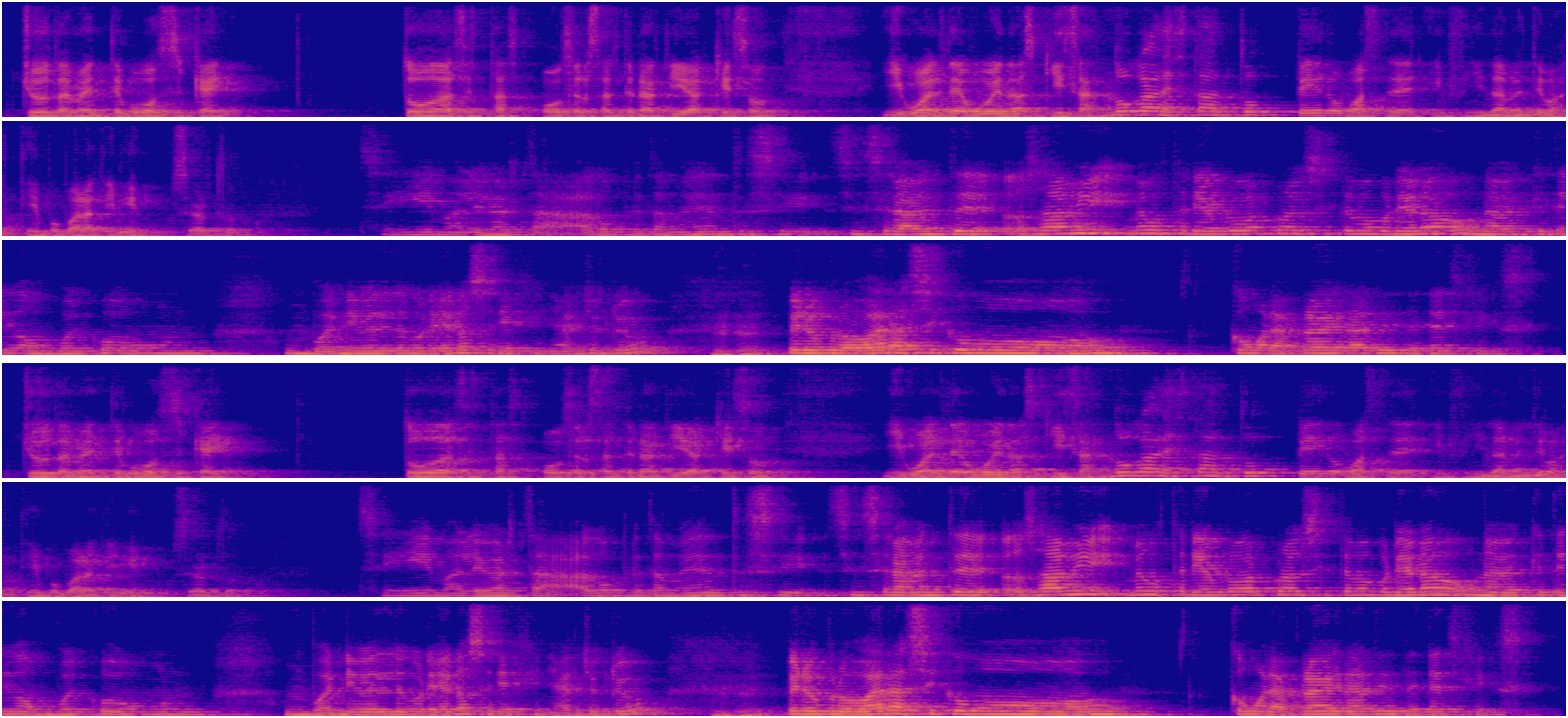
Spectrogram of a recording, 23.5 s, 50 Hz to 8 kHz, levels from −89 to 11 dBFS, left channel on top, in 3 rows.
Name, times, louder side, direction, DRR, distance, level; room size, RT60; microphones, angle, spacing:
voice 1, 0.1-1.1 2.0-9.0 19.2-19.5, left 1 dB, 40° left, 6 dB, 1.3 m, -33 dB
voice 2, 7.4-7.8 9.7-18.9 19.6-21.3 21.8-23.2, right 1 dB, 85° right, 1 dB, 2.2 m, -30 dB
10.5 x 8.4 x 2.9 m, 0.74 s
head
